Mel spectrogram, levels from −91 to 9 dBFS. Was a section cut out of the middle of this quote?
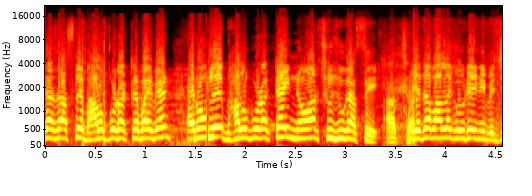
yes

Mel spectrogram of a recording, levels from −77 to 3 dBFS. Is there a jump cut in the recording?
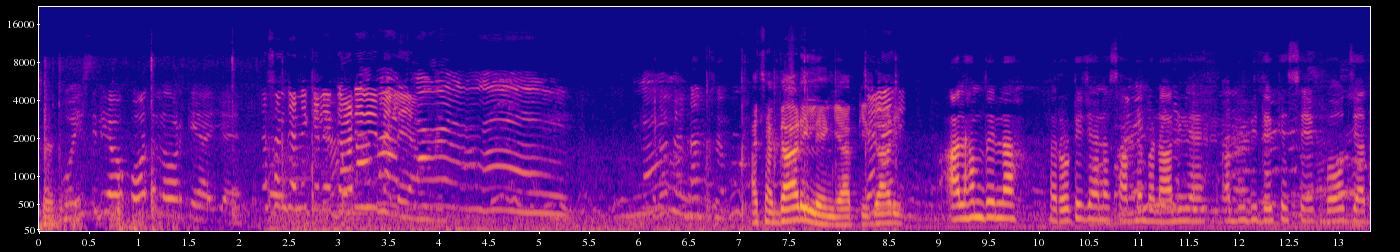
yes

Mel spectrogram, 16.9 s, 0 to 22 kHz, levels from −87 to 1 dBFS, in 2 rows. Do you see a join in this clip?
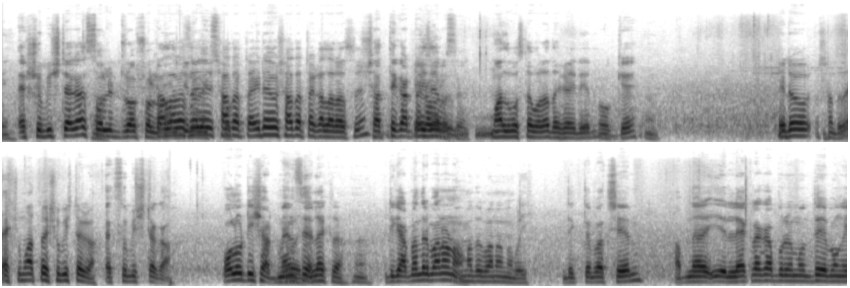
no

